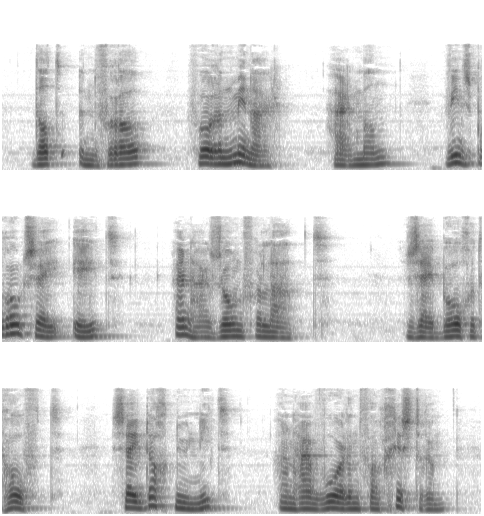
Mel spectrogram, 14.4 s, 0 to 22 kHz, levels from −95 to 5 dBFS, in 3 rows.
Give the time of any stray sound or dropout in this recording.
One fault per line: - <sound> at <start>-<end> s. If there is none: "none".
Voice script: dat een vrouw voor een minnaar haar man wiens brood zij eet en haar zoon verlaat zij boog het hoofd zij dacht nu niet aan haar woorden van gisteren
none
